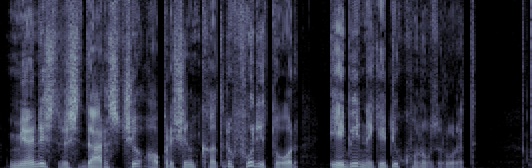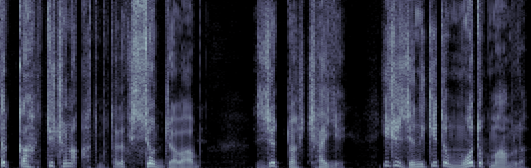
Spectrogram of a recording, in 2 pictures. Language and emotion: Kashmiri, angry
